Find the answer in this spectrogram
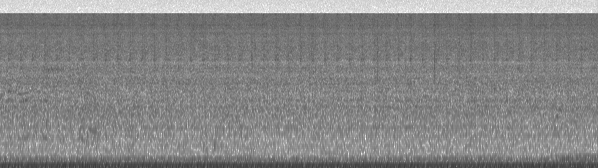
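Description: Jeep engines idling close by with a steady low rumble; near the end the engine note shifts.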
